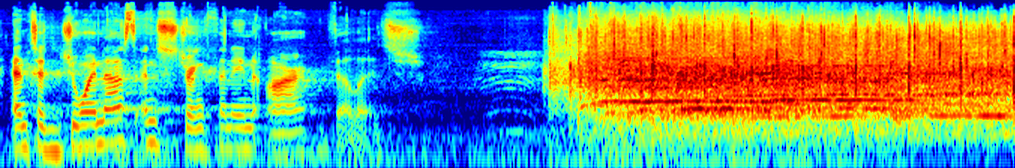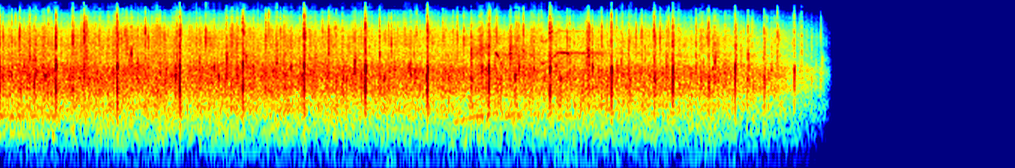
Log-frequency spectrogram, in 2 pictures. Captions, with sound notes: and to join us in strengthening our village. [audience applauding]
